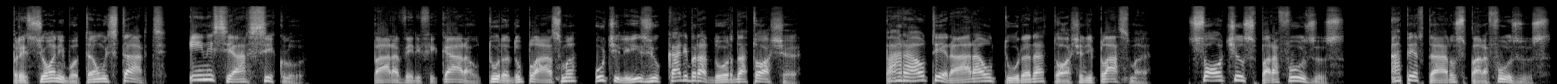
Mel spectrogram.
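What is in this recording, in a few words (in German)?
Portuguese, Freundlich; Fremdtake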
